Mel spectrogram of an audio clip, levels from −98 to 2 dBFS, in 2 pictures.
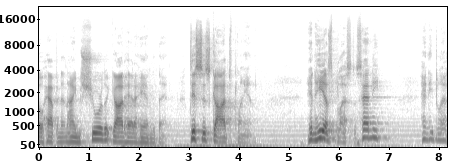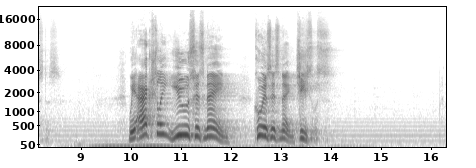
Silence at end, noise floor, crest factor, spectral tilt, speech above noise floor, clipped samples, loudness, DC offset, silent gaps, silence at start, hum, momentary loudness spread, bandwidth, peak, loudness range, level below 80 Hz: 2.35 s; -74 dBFS; 24 dB; -5 dB/octave; 35 dB; under 0.1%; -37 LUFS; under 0.1%; none; 0 s; none; 23 LU; 17.5 kHz; -16 dBFS; 12 LU; -74 dBFS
